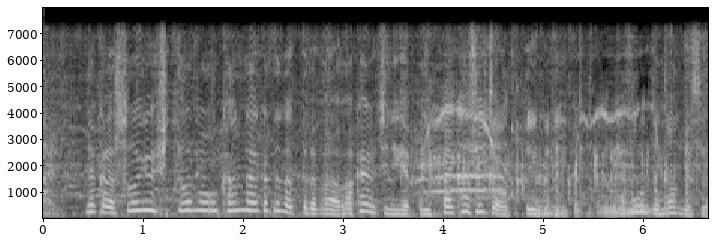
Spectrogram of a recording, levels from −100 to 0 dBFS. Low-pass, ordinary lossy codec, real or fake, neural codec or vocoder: 7.2 kHz; none; fake; vocoder, 22.05 kHz, 80 mel bands, HiFi-GAN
